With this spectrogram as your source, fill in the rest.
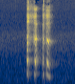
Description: Silly boy coughs on demand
